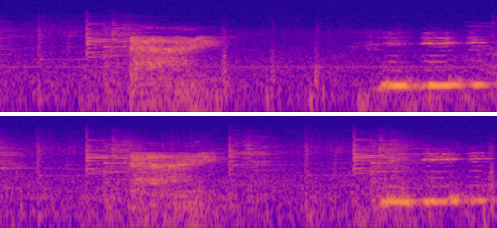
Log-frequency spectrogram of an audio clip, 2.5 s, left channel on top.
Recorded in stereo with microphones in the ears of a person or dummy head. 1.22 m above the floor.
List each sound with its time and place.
0.7 s a child speaking: 45° left (ahead or behind), 0.7 m; by 2.4 s 80° left, 2.5 m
